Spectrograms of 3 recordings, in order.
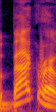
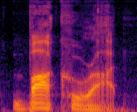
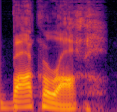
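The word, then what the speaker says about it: baccarat: take backarat out wh Bak kurat okay I think I'm saying it wrong bakat um being corrected in the live chat that's they love me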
